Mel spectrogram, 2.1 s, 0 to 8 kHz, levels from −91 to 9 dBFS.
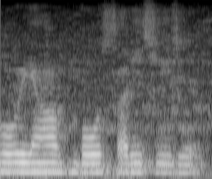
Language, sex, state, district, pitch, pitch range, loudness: Hindi, male, Uttar Pradesh, Shamli, 140 Hz, 140-145 Hz, -15 LUFS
